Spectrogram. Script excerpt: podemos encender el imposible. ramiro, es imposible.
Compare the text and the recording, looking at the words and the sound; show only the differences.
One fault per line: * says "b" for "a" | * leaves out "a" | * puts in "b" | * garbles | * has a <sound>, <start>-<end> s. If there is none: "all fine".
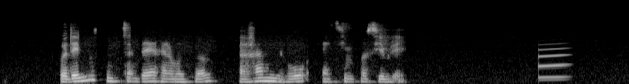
* says "motor" for "imposible"
* has a chirp, 5.4-5.7 s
